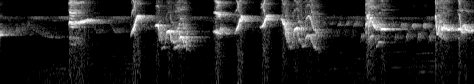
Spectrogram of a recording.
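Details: Kacer (Oriental magpie-robin) masteran song: sustained high whistle, then jumping, stepped notes and buzzy flourishes in quick succession, ending with ringing whistled phrases.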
